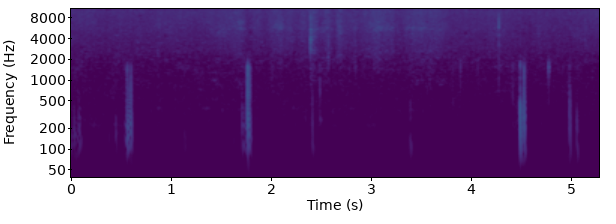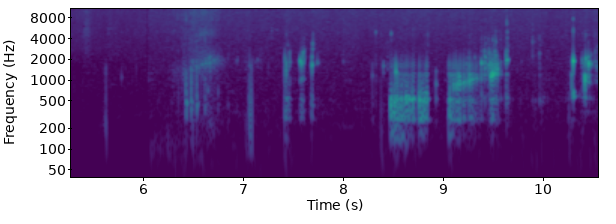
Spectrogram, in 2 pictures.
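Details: Stomach growling recorded for ASMR: quiet, scattered clicks and gurgles, then a louder stretch of bubbling, rumbling gurgles, ordinary borborygmi.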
